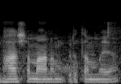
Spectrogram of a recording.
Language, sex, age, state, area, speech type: Sanskrit, male, 18-30, Rajasthan, rural, spontaneous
